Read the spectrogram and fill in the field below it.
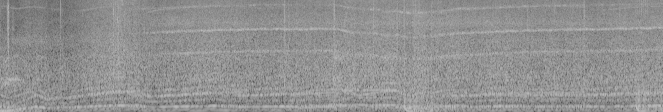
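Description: Other race car engines drone nearby.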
